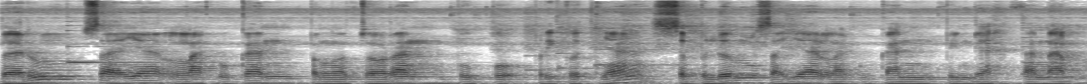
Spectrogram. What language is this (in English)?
Indonesian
